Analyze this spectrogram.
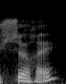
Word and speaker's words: serais: Je serais, tu serais, il serait, elle serait, nous serions, vous seriez, il serait, elle serait. Okay, so let's see how it goes. Je serais, final S not pronounced.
